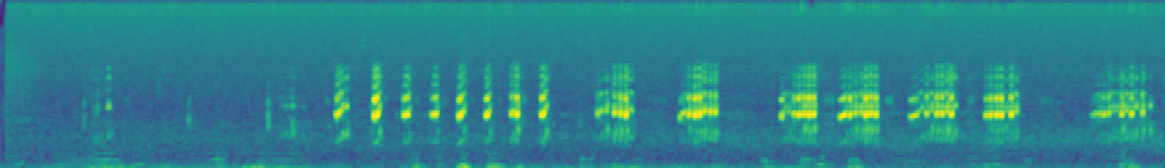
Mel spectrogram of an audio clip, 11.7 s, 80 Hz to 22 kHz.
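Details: A Merriam's wild turkey longbeard gobbles in quick bursts of rattling, throaty notes, runs repeated over a low outdoor rumble, about 300–400 yards off on Washington public land on a cold (about 28°F), foggy spring morning while being called in.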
